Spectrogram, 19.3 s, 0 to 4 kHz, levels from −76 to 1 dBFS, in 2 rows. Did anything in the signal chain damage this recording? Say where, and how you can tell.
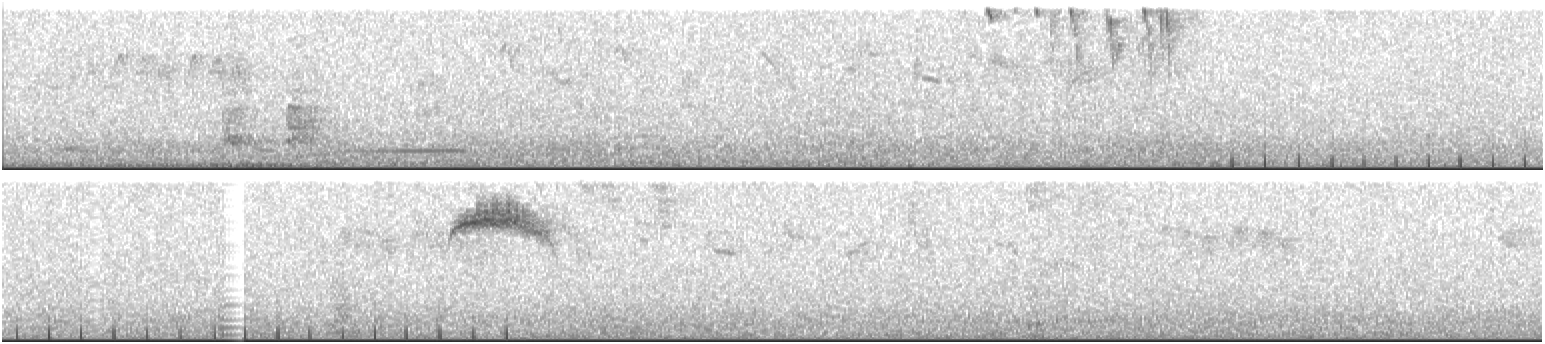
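Yes. Short concealed packet loss in the network stage appears at 3.80–3.83, 5.71–5.74, 6.52–6.56, 12.04–12.08 and 16.66–16.70 s. Each is a brief smear or wobble where about 20 ms of audio never arrived and the decoder extended the preceding sound to bridge it.

A train of clicks runs from 7.68 to 12.78 s: about thirty near-identical pops at a regular 4.9 per second, peaking about 5 dB above the sound. That steady, uniform pattern most likely points to interference or a struggling interface in the analogue or converter stage.

Bursts of packet loss, also a network fault, occur at 10.18–10.25 s and 11.01–11.14 s. The receiver held and faded the last sound for roughly 50 ms and 110 ms, then resumed further along, so the intervening audio is gone. The G.711 call path itself was working normally, with its usual 4 kHz top end.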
